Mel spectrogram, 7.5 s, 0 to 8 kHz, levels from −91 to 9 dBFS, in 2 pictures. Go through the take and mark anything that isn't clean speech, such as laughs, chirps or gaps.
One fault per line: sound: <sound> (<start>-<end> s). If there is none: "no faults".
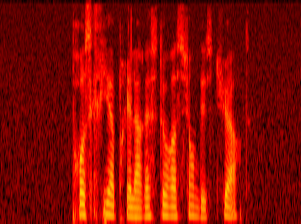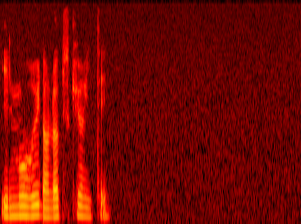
no faults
